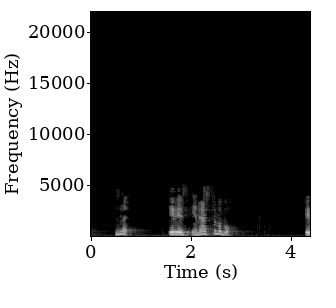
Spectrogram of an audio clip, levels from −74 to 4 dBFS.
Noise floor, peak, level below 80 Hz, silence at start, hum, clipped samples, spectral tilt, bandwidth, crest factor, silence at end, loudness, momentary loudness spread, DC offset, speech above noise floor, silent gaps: -67 dBFS; -8 dBFS; -64 dBFS; 0.5 s; none; under 0.1%; -9.5 dB/octave; 5 kHz; 18 dB; 0 s; -23 LUFS; 18 LU; under 0.1%; 45 dB; none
